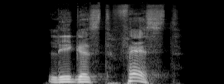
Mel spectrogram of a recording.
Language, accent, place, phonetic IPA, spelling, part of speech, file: German, Germany, Berlin, [ˌleːɡəst ˈfɛst], legest fest, verb, De-legest fest.ogg
- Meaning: second-person singular subjunctive I of festlegen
